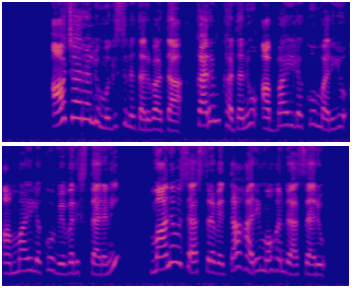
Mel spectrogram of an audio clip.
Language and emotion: Telugu, neutral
